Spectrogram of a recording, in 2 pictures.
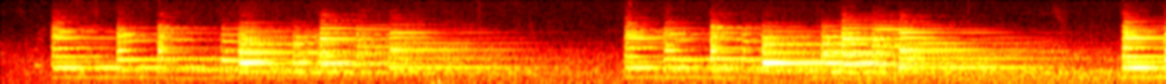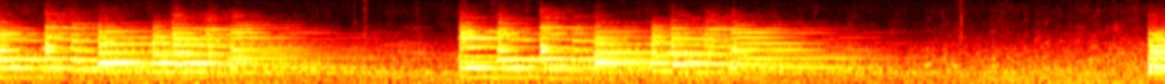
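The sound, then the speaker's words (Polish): Kremlin clock chimes ring out from the clock tower topped with a ruby star. A melodic bell phrase of many struck, sustained tones repeats four times, each phrase ringing on and fading before the next begins. “Kremlowski zegar zwierzy, tej najbardziej znanej, z największą rubinową gwiazdą, wybił właśnie nam kurantami znak, że powinniśmy zacząć już naszą audycję, której bohaterem jest Maciej Jastrzębski.”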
